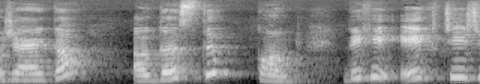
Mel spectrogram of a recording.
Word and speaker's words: Auguste Comte: से मालूम होना चाहिए हम लोग हर जगह देखें होंगे की अगस्त कंटे या अगस्त या इस प्रकार से बहुत तरह के नाम का हम लोग उच्चारण करते हैं अपने सुविधा के अनुसार लेकिन अगर उनके सही प्रनंसीएशन की बात की जाए तो उनका नाम है अगस्त लेकिन हम लोग उसको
